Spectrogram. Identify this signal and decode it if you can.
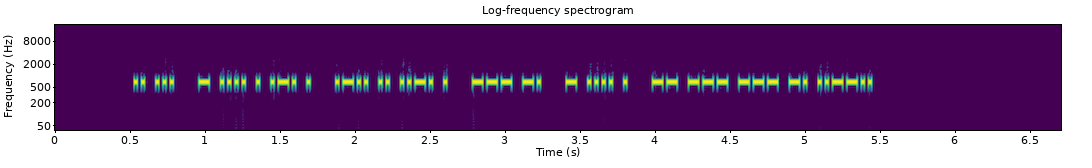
Morse code, heard as a keyed tone, about 50 wpm, 700 Hz. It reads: IS THERE LIFE ON THE MOON?
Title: Sentences from Top 1000 Words - Review Part 3 - 50wpm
